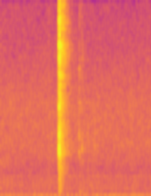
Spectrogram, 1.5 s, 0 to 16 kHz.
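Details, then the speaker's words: Hanaya/Astello DA5-315 500 W modified sine wave DC-to-AC inverter powering an electric fan: the stepped square-wave output makes the fan motor run with a steady low buzzing hum. "biasanya modified sine wave ini bermasalah ketika beban itu motor seperti kipas angin ini makan akan bedengung eh akan ada bunyi dengung sepertinya bisa kita dengar"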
